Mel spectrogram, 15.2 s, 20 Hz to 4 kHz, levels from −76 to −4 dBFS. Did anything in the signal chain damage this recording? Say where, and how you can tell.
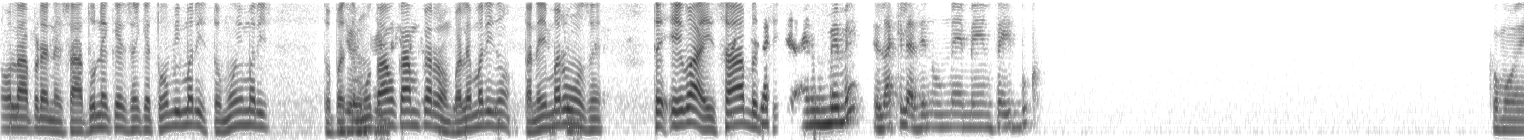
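Yes. The damage sits in the call processing stage. Echo leak shows up at 0.0 to 0.05 s, 1.09 to 2.27 s, 2.67 to 3.23 s and 6.42 to 6.53 s as a faint duplicate of the speech trailing it by 407 ms, at about 35 dB below the direct signal. Like the rest of the band-limited G.711 audio, this copy stops at 4 kHz. The likely cause is a far-end echo canceller on a loudspeaker endpoint not fully subtracting its microphone pickup, so residual echo returns down the line.

Speech suppressed in double talk appears at 0.04 to 1.37 s, 2.77 to 2.96 s, 3.68 to 6.42 s and 7.15 to 8.2 s, overlapping or adjoining the echo stretches. The speech level dips sharply during these intervals, by roughly 25 dB, and by around 35 dB in the 7.15 to 8.2 s span. This points to the echo canceller or suppressor likely misreading simultaneous talk as echo and attenuating the near-end speech along with the loudspeaker return.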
